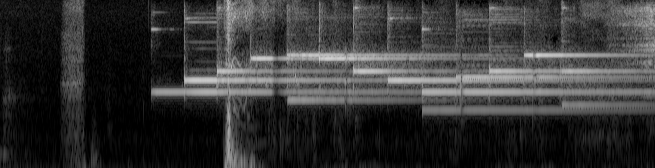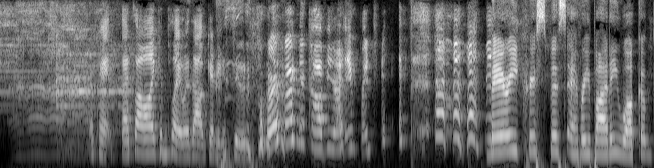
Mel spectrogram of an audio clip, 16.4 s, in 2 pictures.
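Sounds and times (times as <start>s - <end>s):
sleigh bells jingling: 1.9s - 12.5s
speech: 9.3s - 16.3s
laughter: 10.9s - 14.5s.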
